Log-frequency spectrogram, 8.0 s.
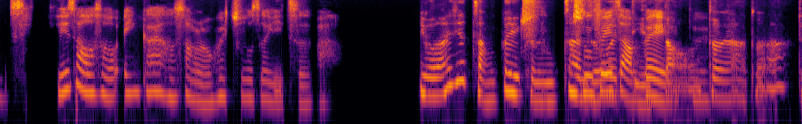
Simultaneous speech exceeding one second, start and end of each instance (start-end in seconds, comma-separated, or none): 5.2-7.1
